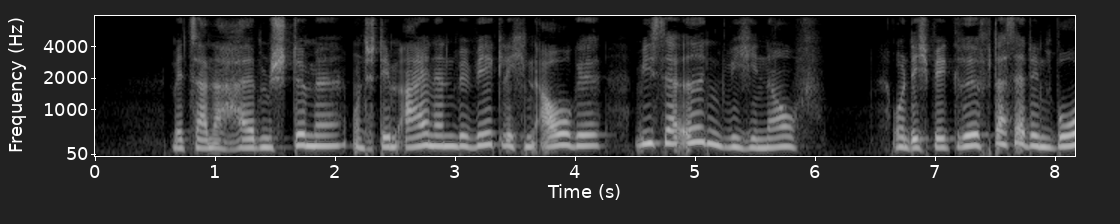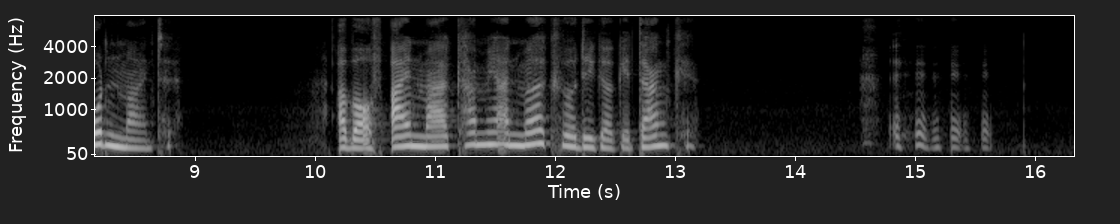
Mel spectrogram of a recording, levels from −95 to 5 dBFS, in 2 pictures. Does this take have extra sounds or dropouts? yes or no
yes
